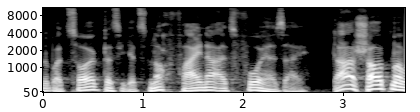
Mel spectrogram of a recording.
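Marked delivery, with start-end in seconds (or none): 2.9-3.6 hoch und laut hinüberrufen; rufen. Acted. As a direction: den anderen Jungen etwas zeigen wollen. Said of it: "rief einer der Jungen". (Junge ruft seinen Freunden laut zu)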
